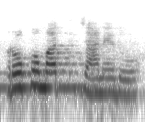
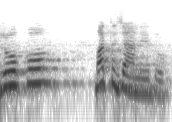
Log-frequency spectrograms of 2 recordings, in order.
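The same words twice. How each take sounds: First: "रोको मत" as one unit, then "जाने दो"; pause after मत. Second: "रोको", short break, then "मत जाने दो"; pause after रोको. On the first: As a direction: join रोको to मत, break before जाने दो. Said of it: "अर्ध विराम लगा दिया". ("रोको मत" के बाद विराम) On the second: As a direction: split रोको off, run मत into जाने दो. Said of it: "रोको के बाद हमने एक अर्ध विराम लगा दिया". ("रोको" के बाद अर्ध विराम) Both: Shown as a demonstration.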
